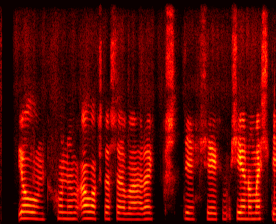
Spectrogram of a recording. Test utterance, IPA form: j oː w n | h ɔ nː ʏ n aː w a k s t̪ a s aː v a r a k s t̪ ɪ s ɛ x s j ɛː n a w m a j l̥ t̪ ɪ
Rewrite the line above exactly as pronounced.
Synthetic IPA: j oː w n | h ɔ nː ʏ m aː w a k s t̪ a s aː v a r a k s t̪ ɪ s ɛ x s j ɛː n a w m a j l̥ t̪ ɪ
